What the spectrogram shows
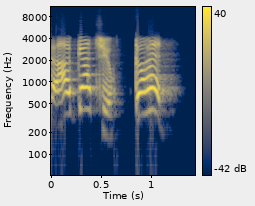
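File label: covering friend, professional female; vo; agents; Source Model Packs; Counter Strike Model Pack; CS2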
